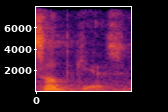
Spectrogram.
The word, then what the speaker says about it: Sulpicius: Wasn't a C pronounced like a K back sure. then? – Sulpicius? Yeah, I think you're right. I think it's Sulpicius.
